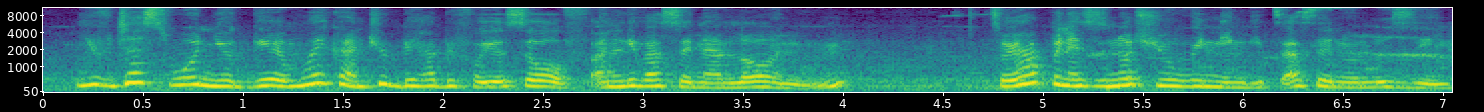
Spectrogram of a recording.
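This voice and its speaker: Over noticeable background noise, a woman with a high pitch talks at a moderate pace, her pitch swinging very widely. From Uganda. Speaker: live streamer. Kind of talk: casual live-stream chat, football banter. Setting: live stream reading chat. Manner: animated, teasing.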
